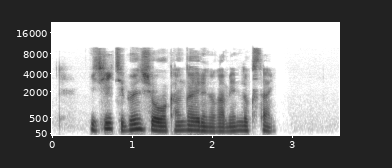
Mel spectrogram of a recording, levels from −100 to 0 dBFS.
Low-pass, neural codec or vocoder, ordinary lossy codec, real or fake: 9.9 kHz; codec, 44.1 kHz, 7.8 kbps, DAC; AAC, 48 kbps; fake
